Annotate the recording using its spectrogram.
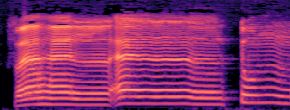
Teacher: Kemudian tum masuk betul-betul dengung di sini. Mim mati bertemu mim. Jadi dia punya level dengungnya itu dia lebih tinggi. Fahal antum naikkan sedikit.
